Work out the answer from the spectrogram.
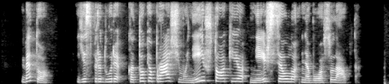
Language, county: Lithuanian, Panevėžys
